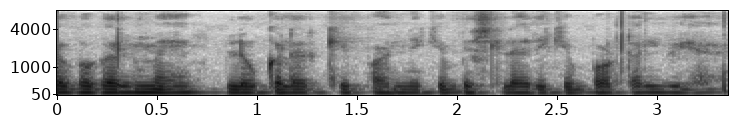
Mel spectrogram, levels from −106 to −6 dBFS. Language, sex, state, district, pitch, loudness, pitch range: Hindi, male, Uttarakhand, Tehri Garhwal, 110 Hz, -20 LUFS, 105-110 Hz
